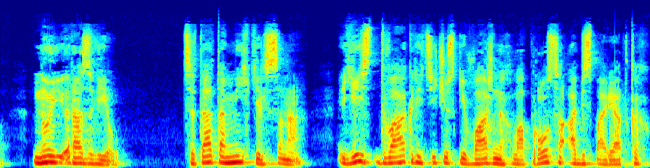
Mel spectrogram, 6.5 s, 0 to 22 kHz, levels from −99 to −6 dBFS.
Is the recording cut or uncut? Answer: uncut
